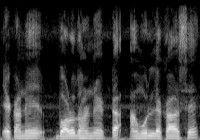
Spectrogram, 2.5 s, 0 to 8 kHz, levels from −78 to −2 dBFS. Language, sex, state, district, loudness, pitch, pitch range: Bengali, male, West Bengal, Cooch Behar, -15 LUFS, 140 Hz, 130-140 Hz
